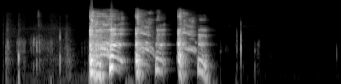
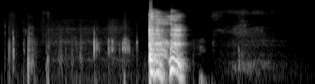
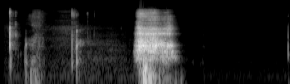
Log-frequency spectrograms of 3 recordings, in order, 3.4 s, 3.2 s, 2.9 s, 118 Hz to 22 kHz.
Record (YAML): three_cough_length: 3.4 s
three_cough_amplitude: 32768
three_cough_signal_mean_std_ratio: 0.31
cough_length: 3.2 s
cough_amplitude: 32768
cough_signal_mean_std_ratio: 0.24
exhalation_length: 2.9 s
exhalation_amplitude: 30454
exhalation_signal_mean_std_ratio: 0.29
survey_phase: beta (2021-08-13 to 2022-03-07)
age: 45-64
gender: Male
wearing_mask: 'No'
symptom_sore_throat: true
symptom_onset: 3 days
smoker_status: Never smoked
respiratory_condition_asthma: false
respiratory_condition_other: false
recruitment_source: Test and Trace
submission_delay: 1 day
covid_test_result: Positive
covid_test_method: RT-qPCR
covid_ct_value: 21.1
covid_ct_gene: ORF1ab gene
covid_ct_mean: 21.3
covid_viral_load: 110000 copies/ml
covid_viral_load_category: Low viral load (10K-1M copies/ml)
